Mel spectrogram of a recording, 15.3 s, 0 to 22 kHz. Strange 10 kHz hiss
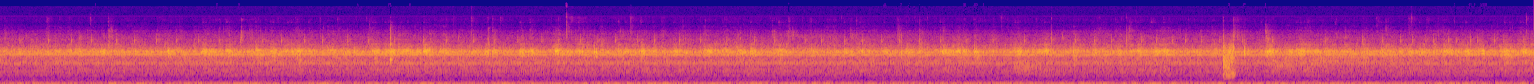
11.5 14.0

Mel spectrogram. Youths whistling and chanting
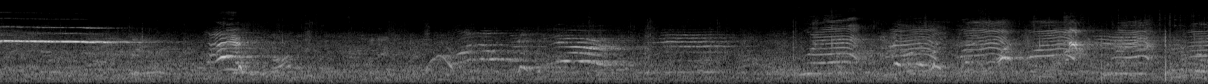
0.0 1.6

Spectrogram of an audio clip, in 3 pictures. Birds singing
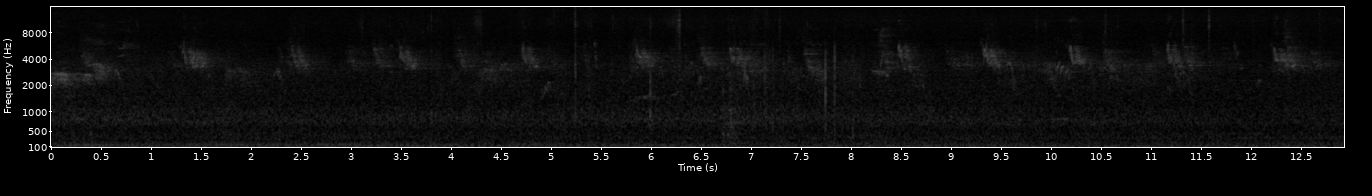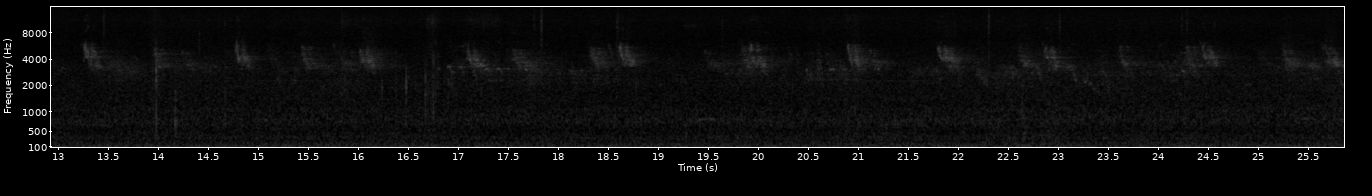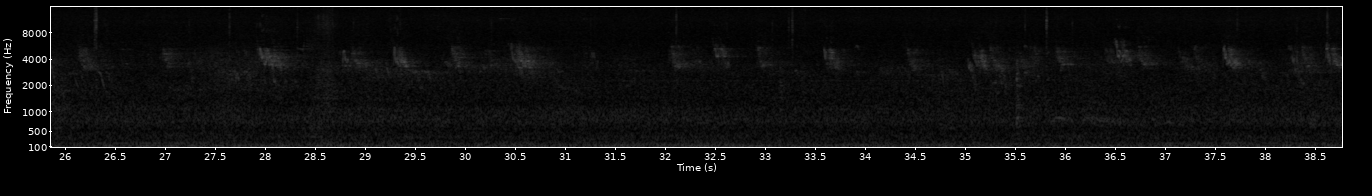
32.1 38.7

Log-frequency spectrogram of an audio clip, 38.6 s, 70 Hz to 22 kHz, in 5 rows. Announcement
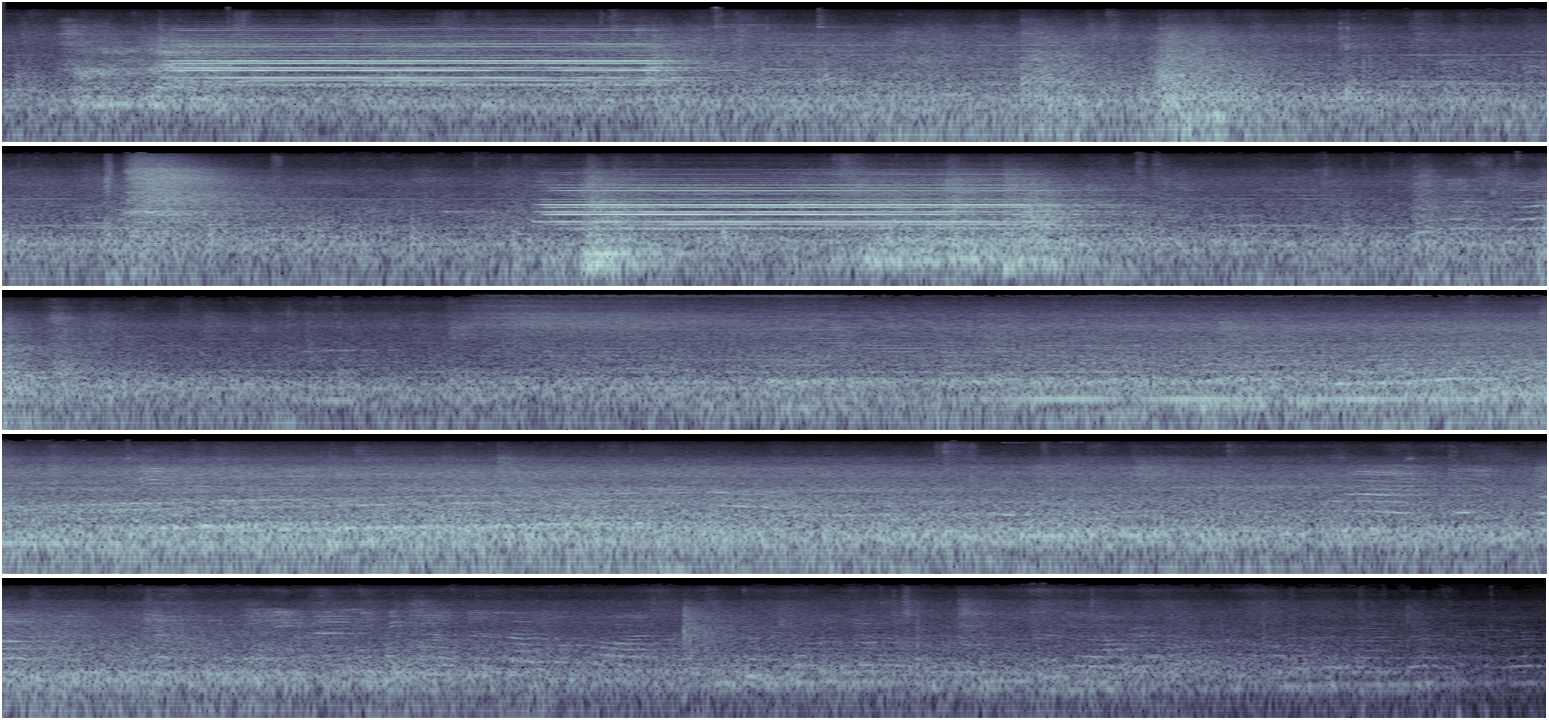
0.7 5.5, 10.3 14.2

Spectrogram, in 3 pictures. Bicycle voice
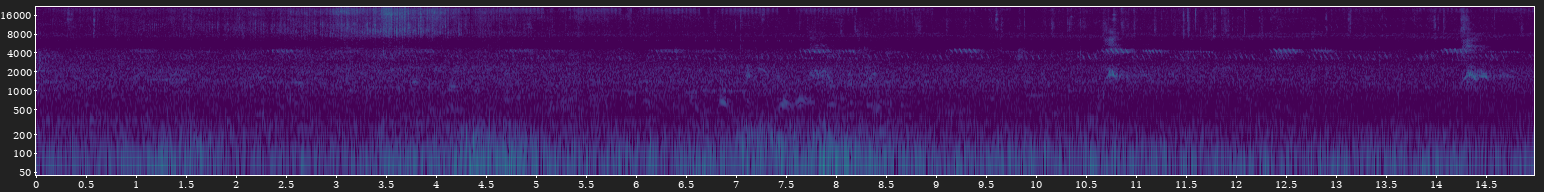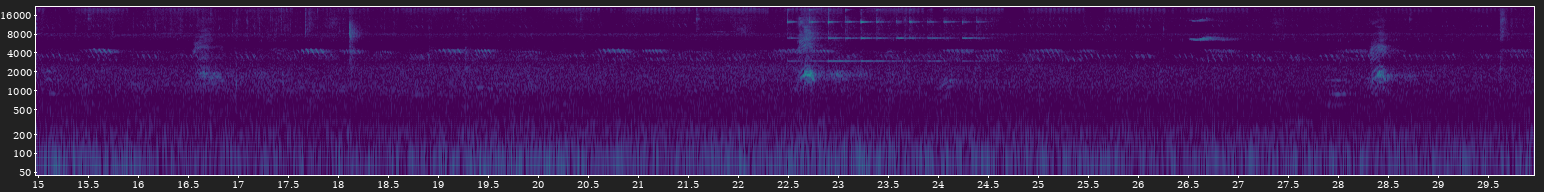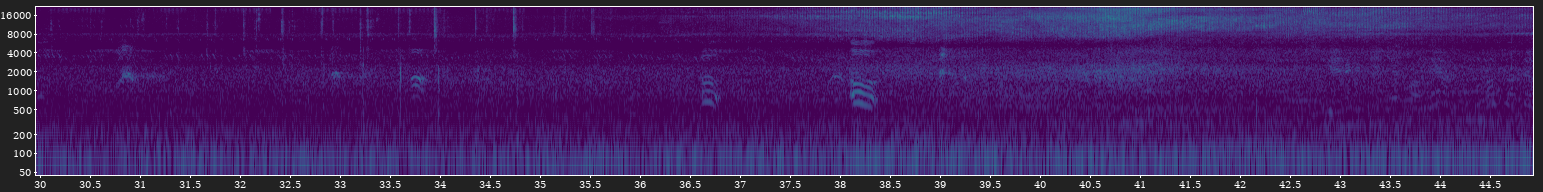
36.5 44.9

